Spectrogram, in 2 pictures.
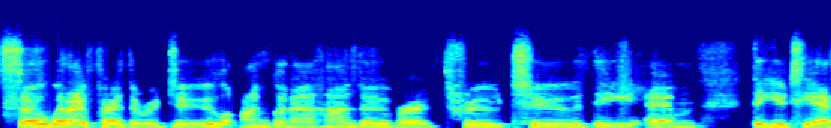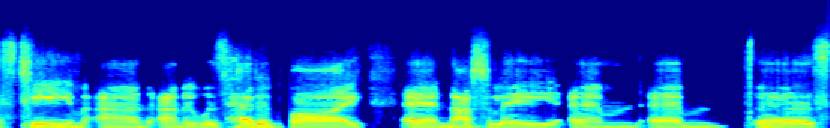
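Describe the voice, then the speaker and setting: Hesitant Irish woman with a gravelly voice. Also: fairly low pitch, fairly even intonation, muffled recording, slight background noise. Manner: halting, many fillers and restarts. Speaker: panel chair. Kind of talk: hesitant introduction at an online panel.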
